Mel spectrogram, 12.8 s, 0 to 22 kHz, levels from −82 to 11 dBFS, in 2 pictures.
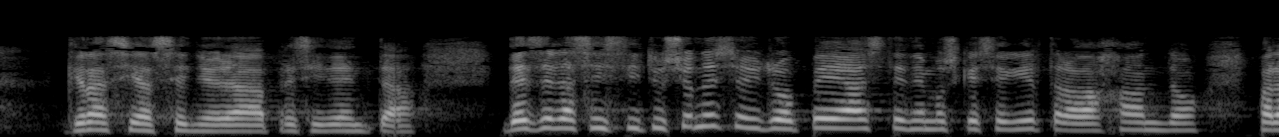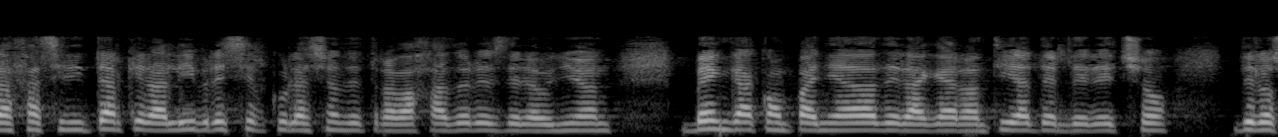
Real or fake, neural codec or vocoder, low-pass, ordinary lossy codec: real; none; 7.2 kHz; none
